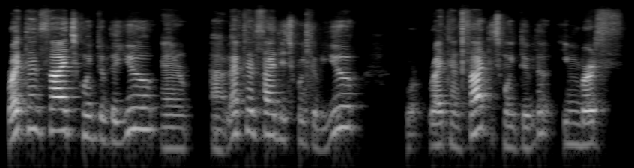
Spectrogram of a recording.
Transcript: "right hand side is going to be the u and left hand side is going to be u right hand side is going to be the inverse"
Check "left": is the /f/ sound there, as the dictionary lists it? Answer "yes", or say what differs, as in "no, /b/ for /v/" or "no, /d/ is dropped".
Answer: yes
